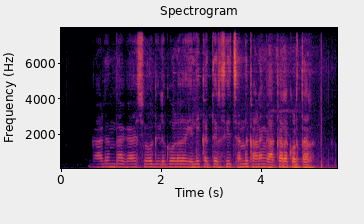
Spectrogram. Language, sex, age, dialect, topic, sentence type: Kannada, male, 18-24, Northeastern, agriculture, statement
